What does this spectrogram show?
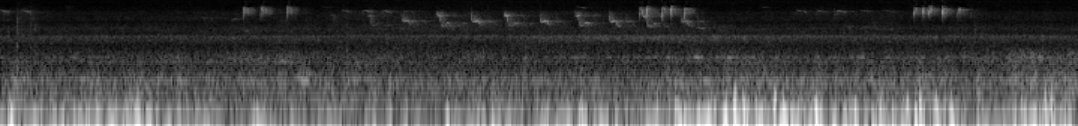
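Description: Small songbirds chirping and trilling in trees, a run of quick repeated high notes in the middle, over a low rumble that grows louder in the second half.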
